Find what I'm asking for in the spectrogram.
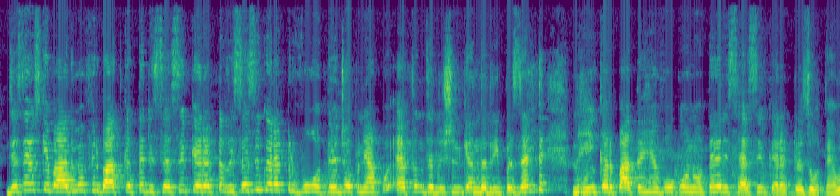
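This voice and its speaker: A woman teacher explaining at a whiteboard, asking herself questions and answering them, and repeating key points. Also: sits high. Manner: asks rhetorical questions then answers them. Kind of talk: whiteboard lesson.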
